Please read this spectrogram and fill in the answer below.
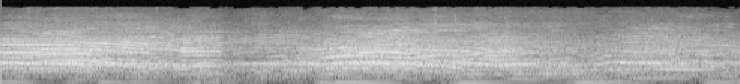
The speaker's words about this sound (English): Three cheers for the Queen! Hip, hip.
